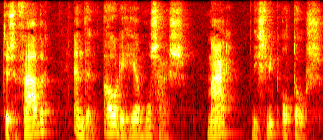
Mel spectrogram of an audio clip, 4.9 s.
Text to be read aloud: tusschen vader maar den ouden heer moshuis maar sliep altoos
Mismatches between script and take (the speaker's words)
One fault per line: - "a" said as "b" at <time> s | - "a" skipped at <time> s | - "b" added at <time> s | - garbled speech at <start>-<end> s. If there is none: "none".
- "maar" said as "en" at 1.1 s
- "die" added at 3.7 s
